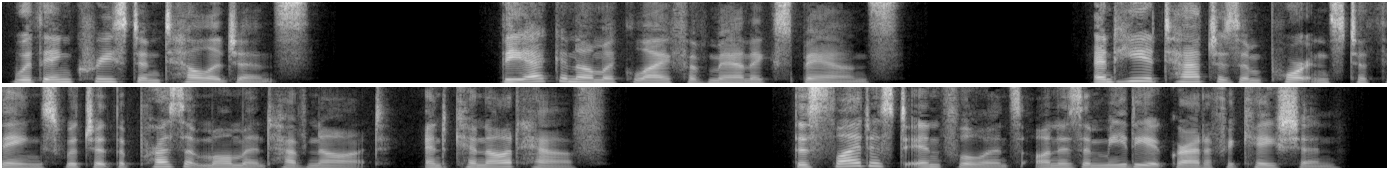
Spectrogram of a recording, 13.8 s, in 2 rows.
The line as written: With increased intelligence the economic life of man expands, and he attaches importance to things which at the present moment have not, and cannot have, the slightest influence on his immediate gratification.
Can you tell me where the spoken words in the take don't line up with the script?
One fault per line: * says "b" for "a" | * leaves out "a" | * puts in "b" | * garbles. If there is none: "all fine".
all fine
